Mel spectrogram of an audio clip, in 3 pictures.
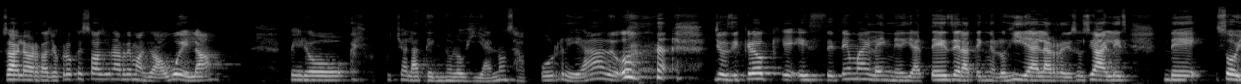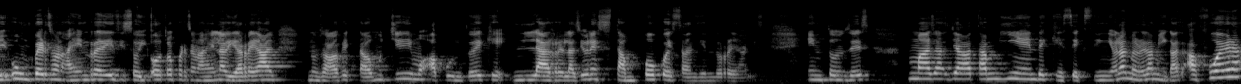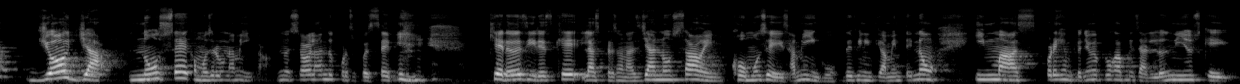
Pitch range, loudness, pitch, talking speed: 190-230 Hz, -25 LUFS, 210 Hz, 195 wpm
